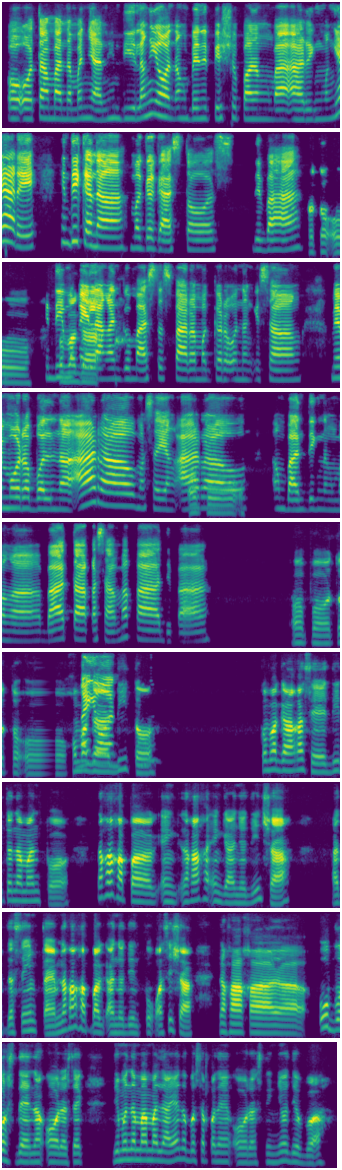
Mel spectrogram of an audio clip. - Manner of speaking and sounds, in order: static; "kumbaga" said as "kabaga"; other background noise; distorted speech; tapping
- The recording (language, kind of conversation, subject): Filipino, unstructured, Paano mo ipapaliwanag sa mga bata ang kahalagahan ng isang araw na walang telebisyon?
- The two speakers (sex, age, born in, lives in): female, 30-34, Philippines, Philippines; male, 25-29, Philippines, Philippines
